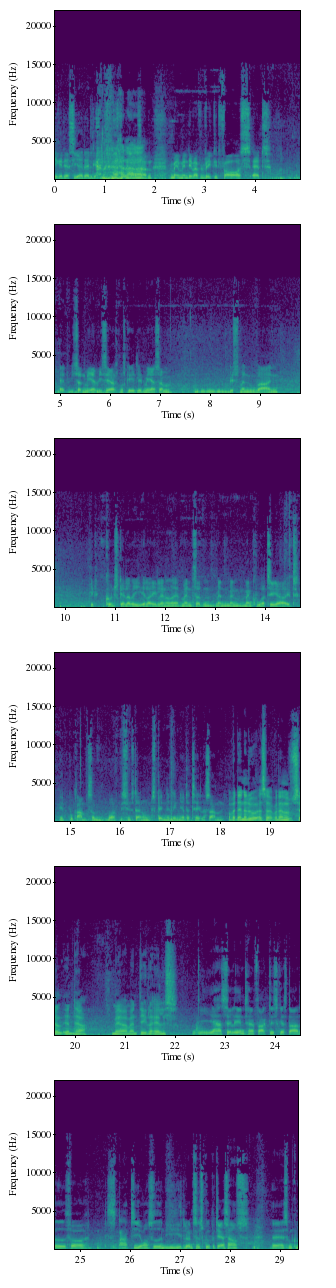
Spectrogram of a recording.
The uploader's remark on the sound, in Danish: Absalon Radio Besøgte Alice i den første uge af Jazzfestivalen 2021. Vi blev lukket ind i den hyggelige gård ved Alice hvor de i år har rykket festivalen ud under åben himmel.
